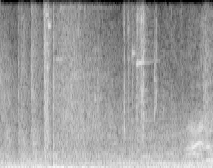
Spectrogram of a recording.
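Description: Gunfire in an Old West street in Call of Juarez: Gunslinger, dense booming shots layered under shouting voices.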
